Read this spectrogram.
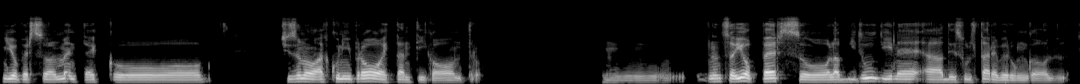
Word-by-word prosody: io 135 0 +3
personalmente, 120 +1 -2
ecco, 110 -1 -2 0.7
ci - - -8
sono 135 -2 +3
alcuni 130 +2 0
pro 140 0 +5
e 110 -2 -3
tanti 110 -1 -4
contro. 100 0 -5 1.2
Mhmm, 95 -1 -13 0.4
non 140 +1 0
so, 140 -1 +1
io 155 +3 +8
ho - - 0
perso 120 -6 +2
l'abitudine 125 +2 +1
ad 115 -1 -2
esultare 115 +1 -3
per 105 0 0
un 100 0 -4
gol. 95 0 -6
115 Hz, 120 wpm, -17 LUFS, 105-130 Hz, 1.2 s, io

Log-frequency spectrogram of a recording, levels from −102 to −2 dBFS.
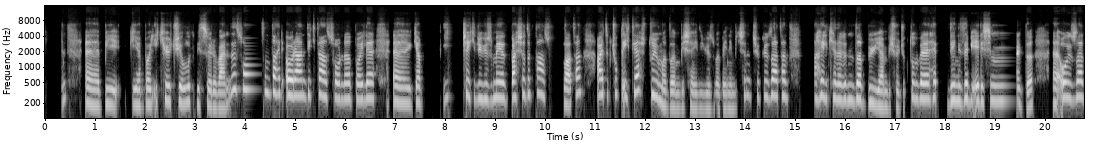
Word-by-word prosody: için, - - -35 0.7
eee, 185 -3 +2
bir 190 -2 -2 0.2
ya, 185 -1 -3
böyle 195 0 0
2-3 220 +2 +1 0.3
bir 190 - -7
serüvendi. 175 - +1
Sonrasında, 370 -3 -1
hani, 310 -1 -1 0.2
öğrendikten 280 0 +3
sonra 245 -2 -1
böyle, 240 +1 +2 0.4
eee, 200 -2 +1
ya, 210 -2 +2 0.4
iyi 250 +3 -11 0.3
şekilde 250 -4 +3
yüzmeye 245 +2 +1
başladıktan 295 +3 +2
sonra 260 - -10 0.2
zaten 195 - +2 0.3
artık 295 +1 +4
çok 305 -1 -3
da - - +2
ihtiyaç 330 +7 +1
duymadığım 175 - -2
bir 170 - -6
şeydi 155 -2 +1
yüzme 155 +1 -9
benim 155 -1 -7
için. 285 - -3
Çünkü 265 0 -5
zaten 275 -1 +1 0.6
sahil 260 0 +2
kenarında 235 -1 +1
büyüyen 180 -5 0
bir - - -10
çocuktum 170 +11 -5
ve 240 -1 +5
hep 260 +2 -2 0.2
denize 225 +3 0
bir 210 - +4
erişimim 220 0 0
vardı. 180 -2 +1 0.4
Eee, 200 - +4
o 260 - +3
yüzden 260 +2 +1
235 Hz, 135 wpm, -23 LUFS, 190-275 Hz, 0.7 s, ve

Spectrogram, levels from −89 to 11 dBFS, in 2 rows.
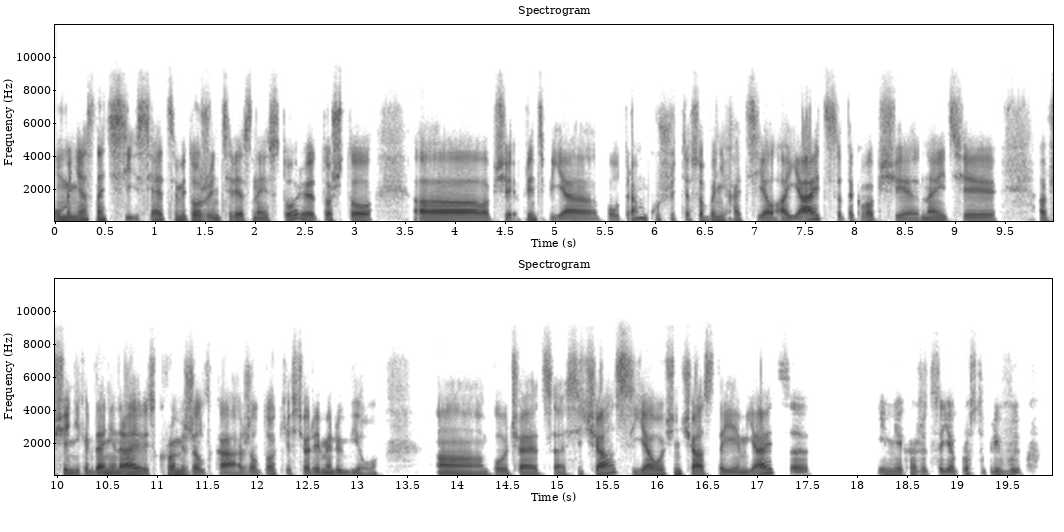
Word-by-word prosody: У 135 - +1
меня, 130 +7 +3
знаете, 155 -3 -1
с - - +1 0.2
с - - -6
яйцами 140 -2 -1
тоже 125 -2 +1
интересная 120 -1 -1
история, 125 - +1
то, 130 - -2
что, 125 -1 +1 0.4
а, 120 -1 +6
вообще 115 -2 -2
В - - -35
принципе, 160 -5 -4
я 115 -2 +2
по 125 - -7
утрам 205 - -5
кушать 150 -6 -13
особо 135 +2 -5
не 130 - -4
хотел, 120 -3 -2
а 115 - +4
яйца- 125 - +4
так - - -8
вообще, 120 -3 -2
знаете, 115 0 -1 0.4
вообще 130 - +1
никогда 120 0 +2
не 115 0 +1
нравились, 145 +2 +4
кроме 140 -2 0
желтка. 115 -4 0
Желток 115 +6 -4
я 125 - -9
всё 120 - -3
время 115 -1 0
любил, 105 -3 -6 0.6
а, 105 -2 +2
получается. 105 -1 -1
А - - -8
сейчас 150 - +1
я 130 0 +3
очень 135 +1 -2
часто 120 -3 +2
ем 110 0 -2
яйца 120 - +1 0.7
и, 135 - -8
мне 145 0 -5
кажется, 145 -3 -8
я 135 0 -1
просто 155 +4 -9
привык. 135 -3 -8
120 Hz, 160 wpm, -24 LUFS, 115-135 Hz, 0.7 s, а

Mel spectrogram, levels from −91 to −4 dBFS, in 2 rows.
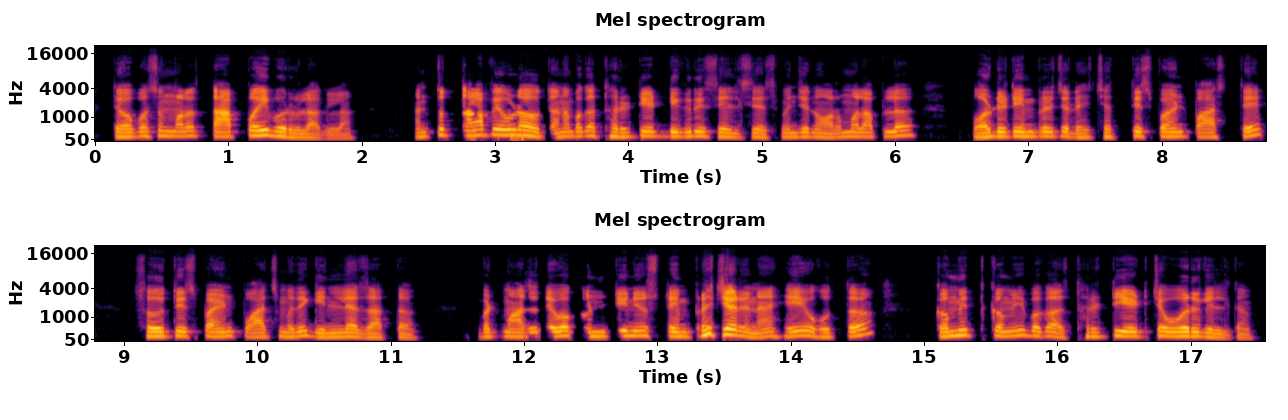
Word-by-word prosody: तेव्हापासून 150 +4 -1
मला 155 +1 0 0.2
तापही 145 +5 +5
भरू 125 -6 +2
लागला 105 -1 -6 0.5
आणि 135 +2 -5
तो - - +4 0.2
ताप 185 +3 +3
एवढा 190 -2 +5
होता 140 -5 +2
ना 145 - -2
बघा 155 +2 -1
38 145 +1 -1
डिग्री 145 +1 0
सेल्सिअस. 130 -3 -5
म्हणजे 130 +2 -3
नॉर्मल 130 +3 -3
आपलं 150 +5 -2 0.5
बॉडी 140 +4 +3
टेम्परेचर 145 -2 0
हे 120 - -4
36.5 145 -1 -3
ते 160 +6 +2 0.4
37.5 145 -2 +1
मध्ये 140 +4 -1
गिणल्या 130 -1 0
जातं, 115 -2 -5 0.5
बट 140 0 -3
माझं 140 +1 0
तेव्हा 160 +2 +5 0.2
कंटिन्यूअस 165 +3 -1
टेम्परेचर 175 +8 +6
आहे 155 - +1
ना 130 +4 0
हे 155 +4 +3
होतं 155 - 0 0.5
कमीत 170 +5 +1
कमी 160 +2 0
बघा 150 -3 +1 0.2
38 150 +2 +2
च्या 160 - +2
वर 150 0 +4
गेलं 130 -6 0
होतं. 100 0 -11
145 Hz, 150 wpm, -23 LUFS, 135-155 Hz, 0.5 s, टेम्परेचर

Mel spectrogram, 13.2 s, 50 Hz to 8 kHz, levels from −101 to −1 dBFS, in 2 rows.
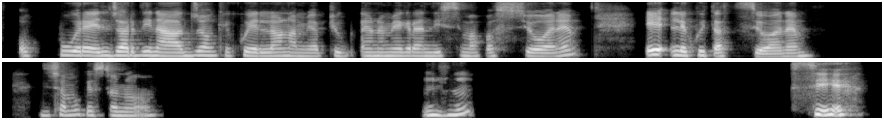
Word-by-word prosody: oppure 210 0 -1
il 195 +1 0
giardinaggio 200 -1 +2
anche 205 -2 -8
quella 185 -3 -1
è - - -2
una 185 -1 -4
mia 175 0 -6
più 180 +1 -7
è 185 - -6
una 185 0 -3
mia 185 0 -1
grandissima 185 0 -3
passione, 180 - -2 0.4
e - - +9
l'equitazione. 175 -4 -1 0.8
Diciamo 225 +2 -6
che 220 -2 -6
sono 215 +1 -5 2.0
Mh-mh. 230 - 0 2.4
Sì. 250 0 +5
200 Hz, 95 wpm, -21 LUFS, 185-220 Hz, 2.4 s, e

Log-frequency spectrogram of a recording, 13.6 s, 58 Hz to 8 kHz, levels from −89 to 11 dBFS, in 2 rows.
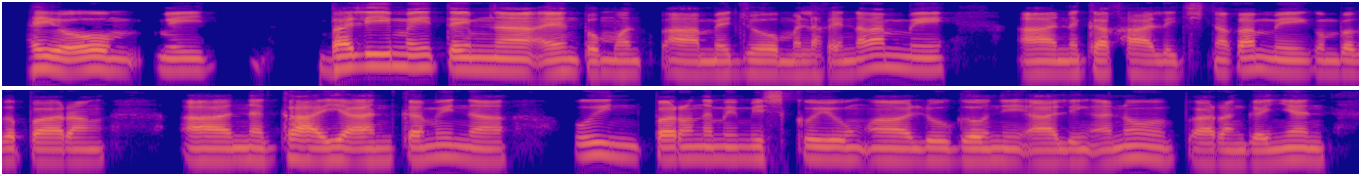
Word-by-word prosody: Ay 165 -3 +5
oo, 150 +2 +3 0.2
may 145 -1 0 0.6
bale 180 +4 +4
may 180 0 +4
time 155 -3 +3
na, 145 -1 +6
ayan 135 +2 +5
pumun 130 0 -4
ah, 125 -1 +1
medyo 125 0 -3
malaki 120 0 -5
na 175 +7 +2
kami, 155 -4 0 0.4
ah, 125 0 +4
nagka-college 125 -2 -2
na 135 - -1
kami, 145 -4 0
kumbaga 130 0 -4
parang, 125 0 0 0.4
ah, 130 0 +4
nagka-ayaan 135 -1 +3
kami 150 +4 -1
na, 130 -1 0 0.3
"Uy, 170 -4 -3
parang 145 +1 +1
nami-miss 145 0 -3
ko 150 - -4
'yong, 140 -1 -3
ah, 130 -1 +1
lugaw 130 0 -2
ni 130 -1 -3
aling 120 +1 0
ano," 145 +1 -4
parang 120 -1 -3
ganiyan. 130 +3 -1
135 Hz, 160 wpm, -26 LUFS, 125-145 Hz, 0.6 s, na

